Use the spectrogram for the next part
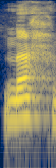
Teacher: نحن نون کو حا کے سامنے لانا ہے، حا کو گہرائی سے ادا کریں گے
